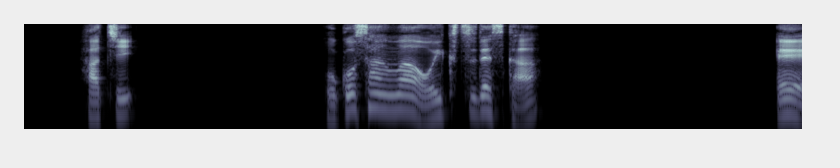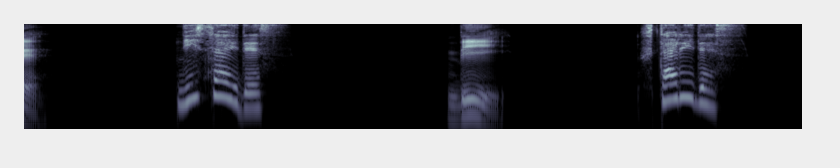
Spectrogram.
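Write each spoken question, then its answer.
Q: お子さんはおいくつですか?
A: A: 2歳です。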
